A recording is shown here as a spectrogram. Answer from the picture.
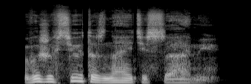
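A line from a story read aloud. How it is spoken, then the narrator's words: Gentle old man. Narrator (Russian): ласково сказал старик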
